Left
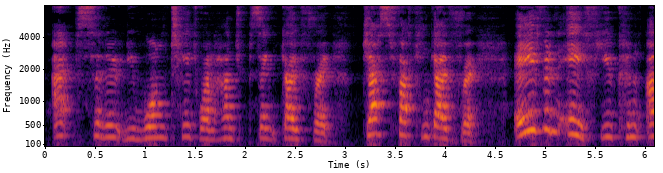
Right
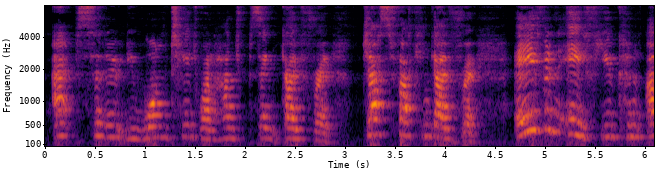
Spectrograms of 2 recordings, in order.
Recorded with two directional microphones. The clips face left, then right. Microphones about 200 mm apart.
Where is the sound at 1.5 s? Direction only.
50° left (ahead or behind).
